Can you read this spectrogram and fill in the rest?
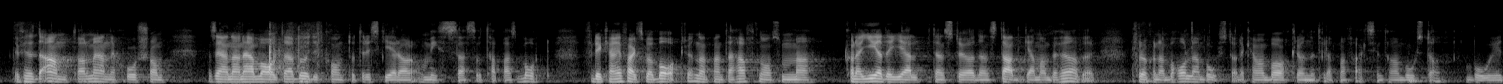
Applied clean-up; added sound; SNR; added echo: none; none; none; none.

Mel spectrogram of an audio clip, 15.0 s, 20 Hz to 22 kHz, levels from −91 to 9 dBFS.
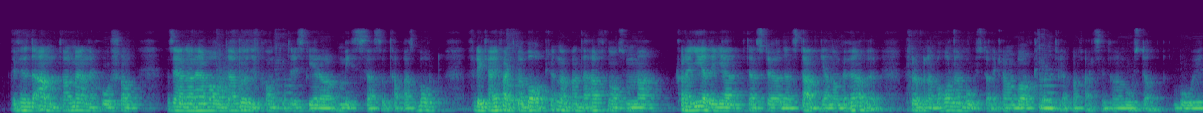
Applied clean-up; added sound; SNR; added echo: neural separator model SepFormer DNS4.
